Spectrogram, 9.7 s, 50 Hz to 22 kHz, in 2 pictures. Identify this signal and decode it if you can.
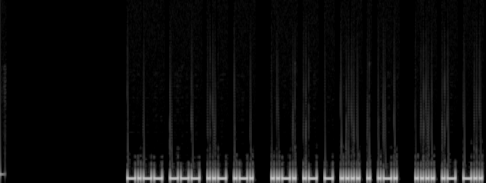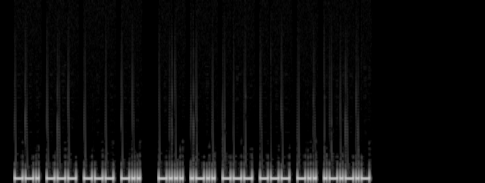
Morse code, heard as a keyed tone, about 46 wpm, 700 Hz. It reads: YOUR FATHER HAD GOOD BLOOD.
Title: Sentences from Top 1100 Words 45wpm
